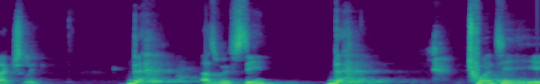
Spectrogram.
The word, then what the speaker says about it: deh: Try to pronounce like as I pronounce, try to imitate my sound actually. Deh, as we've seen, deh.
